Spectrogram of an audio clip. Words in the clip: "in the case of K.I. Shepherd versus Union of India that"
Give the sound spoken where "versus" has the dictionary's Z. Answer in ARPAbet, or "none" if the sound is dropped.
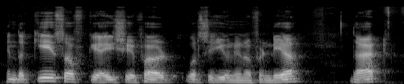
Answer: none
